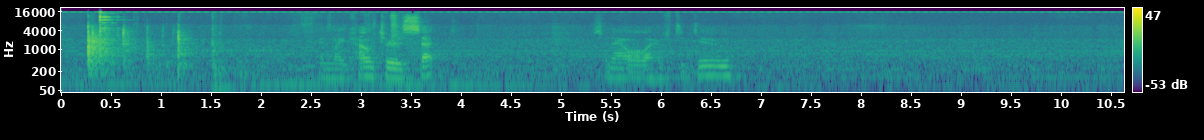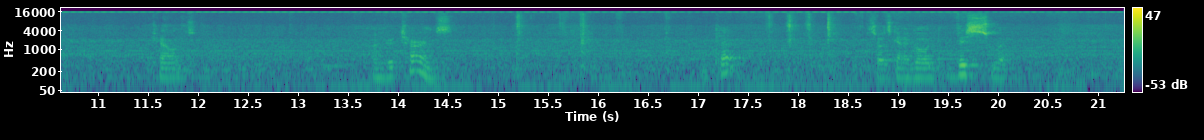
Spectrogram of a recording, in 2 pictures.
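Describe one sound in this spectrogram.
A man talks calmly close by, in short bursts with pauses.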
